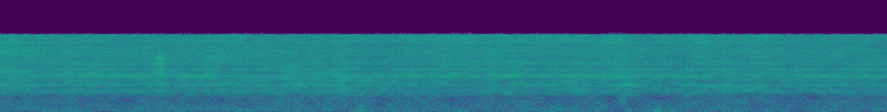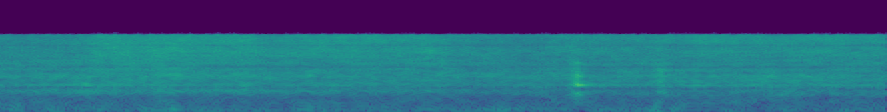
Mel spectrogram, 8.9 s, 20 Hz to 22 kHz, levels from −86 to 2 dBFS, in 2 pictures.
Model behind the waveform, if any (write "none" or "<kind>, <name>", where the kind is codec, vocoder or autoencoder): vocoder, Vocos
